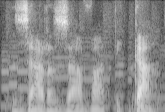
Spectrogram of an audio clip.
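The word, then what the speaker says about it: ζαρζαβατικά: C'est un de ces mots qui, si on le prononce correctement, donne immédiatement l'impression d'avoir un accent grec. Répétez après moi : Zarzavatika. Zarzavatika.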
